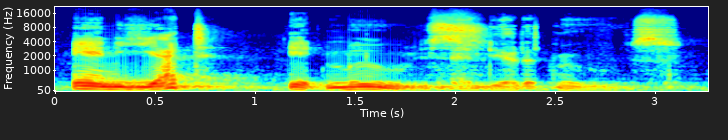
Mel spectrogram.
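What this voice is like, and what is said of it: Dramatic movie trailer narrator voice. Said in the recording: “that was a like a, a, movie trailer voice right there”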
